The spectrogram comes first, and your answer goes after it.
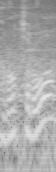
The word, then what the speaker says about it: Rotorua: Can you actually pronounce it right, bro? It's Rotorua.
